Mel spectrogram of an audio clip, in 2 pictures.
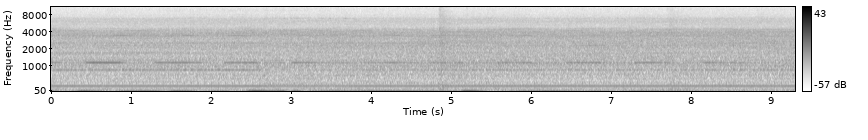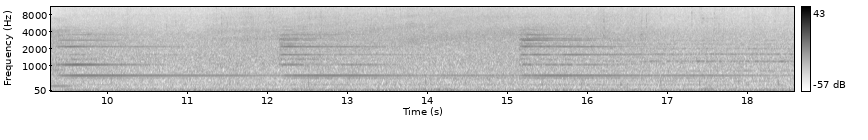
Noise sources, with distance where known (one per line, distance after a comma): unidentified alert signal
